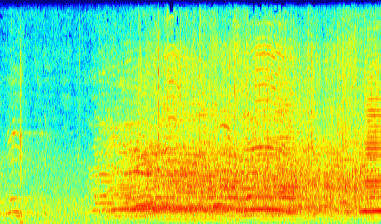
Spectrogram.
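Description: A crowd cheers loudly in an open stadium.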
